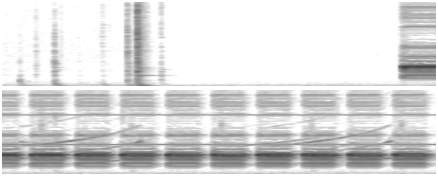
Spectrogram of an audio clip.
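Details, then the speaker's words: Gentex fire alarm system test: the horn on a NAC set to continuous codes itself to the older pulsed march-time pattern. After a few seconds of quiet, a shrill horn pulses about twice a second; a normal alarm signal. "The knack for this horn is set on continuous, but it's going to be coding itself to the pulse march time pattern that these older ones had the option for."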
